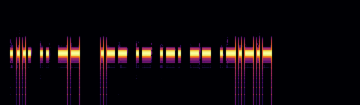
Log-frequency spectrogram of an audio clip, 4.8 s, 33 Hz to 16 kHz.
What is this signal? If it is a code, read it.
Morse code, heard as a keyed tone, about 30 wpm, 700 Hz. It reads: HIM WARM.
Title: Sentences from Top 1500 Words 30wpm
